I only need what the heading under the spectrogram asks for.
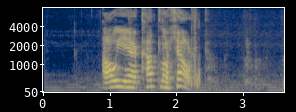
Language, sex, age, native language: Icelandic, male, 40-49, Icelandic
